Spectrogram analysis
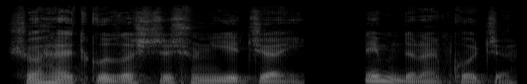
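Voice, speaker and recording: A man voicing a gentle, earnest man in an audiobook reading. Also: medium pitch, no room sound, studio quality, close to an everyday voice.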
